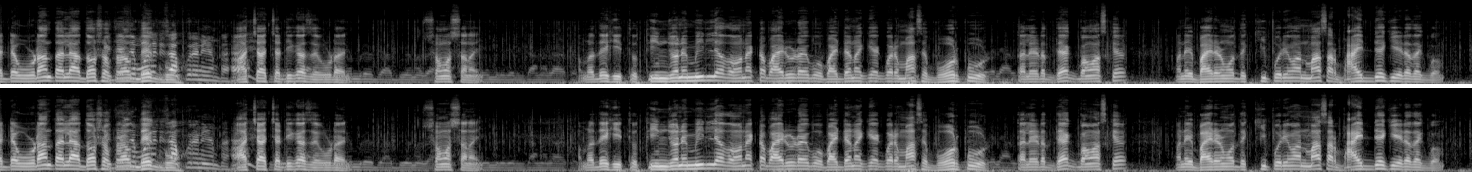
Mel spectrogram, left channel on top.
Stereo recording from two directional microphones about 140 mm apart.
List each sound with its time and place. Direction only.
0.0 s speech: 5° left (ahead or behind)
1.9 s speech: 40° left (ahead or behind)
2.4 s speech: 5° left (ahead or behind)
5.8 s speech: 5° left (ahead or behind)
